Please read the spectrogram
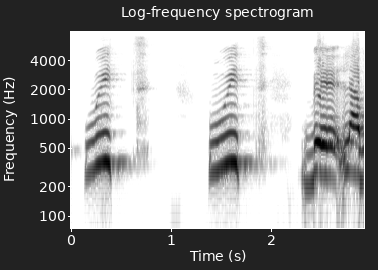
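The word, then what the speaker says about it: huit: تلفظ تلفظ تلفظ نمیشه عدد ویت ویت اینجا اش و او صدای و میده این دو تا حرف کنار هم صدای و ویت ویت به لب و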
